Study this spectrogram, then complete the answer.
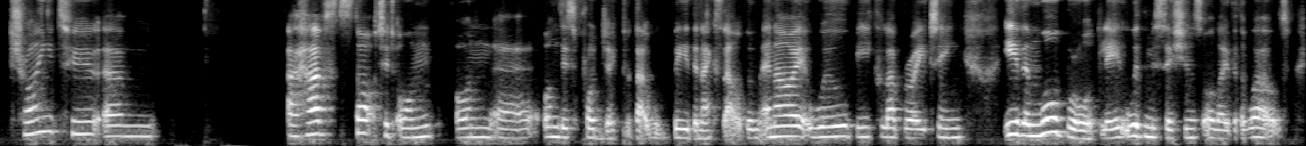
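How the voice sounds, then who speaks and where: Somewhat breathy and dark, mellow in tone, a woman speaks at a fairly slow pace in a fairly high pitch with lively intonation. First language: not English. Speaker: singer-songwriter. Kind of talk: interview. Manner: halting, many fillers and repeated words.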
